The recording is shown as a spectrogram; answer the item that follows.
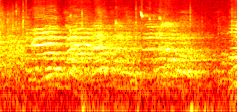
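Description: A basketball dribbled on a hardwood gym floor, with a couple of low thumps about a second apart, under faint background voices in a gym.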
